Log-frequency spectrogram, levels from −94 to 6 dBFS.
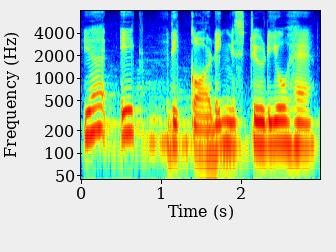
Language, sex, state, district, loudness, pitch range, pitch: Hindi, male, Bihar, Patna, -13 LUFS, 125-140 Hz, 130 Hz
